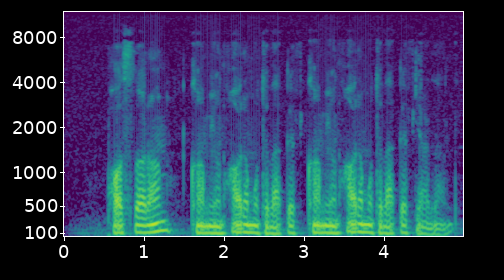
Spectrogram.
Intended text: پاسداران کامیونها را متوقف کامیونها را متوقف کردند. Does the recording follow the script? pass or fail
pass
